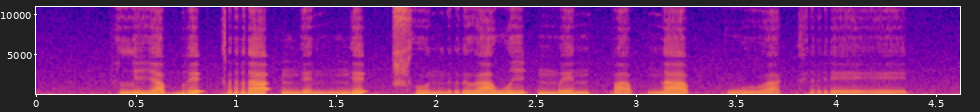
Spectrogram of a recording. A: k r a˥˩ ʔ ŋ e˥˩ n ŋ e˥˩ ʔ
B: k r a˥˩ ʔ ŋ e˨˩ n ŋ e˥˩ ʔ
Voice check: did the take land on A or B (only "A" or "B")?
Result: B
